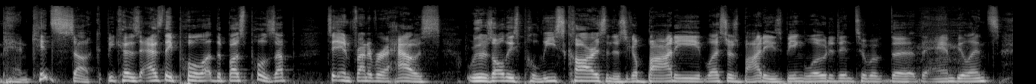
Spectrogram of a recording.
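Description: This is an unremarkable speaking voice from a man, fairly high in pitch with ordinary pitch variation. He speaks at a fairly quick pace on a very clean recording with a silent background. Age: 30s. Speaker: horror movie podcast co-host. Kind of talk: casual chat. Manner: frequent laughter.

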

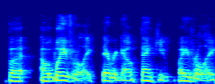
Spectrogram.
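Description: A man with a Kentucky accent, somewhat breathy, at a fairly slow pace in a monotone, flat intonation. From central Kentucky. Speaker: podcast host. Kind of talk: casual chat.

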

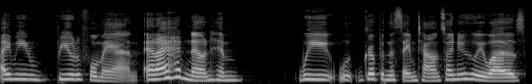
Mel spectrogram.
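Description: On a very clean recording with a silent background, a woman talks in a normal speaking voice at a fairly high pitch, with ordinary pitch variation and a fairly quick pace. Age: 20s. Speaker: podcast co-host. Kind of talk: casual chat.

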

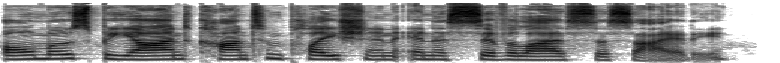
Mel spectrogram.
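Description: Here a woman speaks at a very slow pace. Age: 30s. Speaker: podcast co-host. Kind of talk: reading prepared true crime story; casual chat.

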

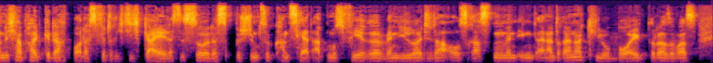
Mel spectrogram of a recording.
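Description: A man talks at a very fast pace. His intonation stays monotone and flat. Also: medium pitch for a man. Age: 20s. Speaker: powerlifting event announcer. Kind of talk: casual chat.

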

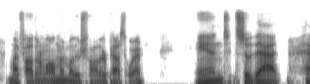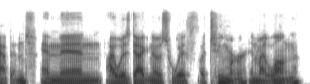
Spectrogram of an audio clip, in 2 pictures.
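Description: With an American accent, a man talks at a fairly slow pace in a fairly low pitch. He has a normal speaking voice with fairly even intonation. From Florida. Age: 30s. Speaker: entrepreneur, subscription box co-founder. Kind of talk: casual interview.

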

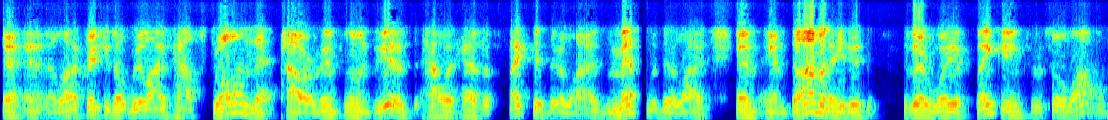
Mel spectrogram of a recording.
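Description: A man uses a normal speaking voice, moving at a moderate pace with ordinary pitch variation. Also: medium pitch for a man. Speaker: deliverance preacher. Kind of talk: sermon. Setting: phone call.

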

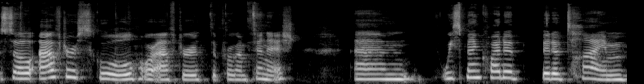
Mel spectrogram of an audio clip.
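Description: A woman speaks with a Norwegian accent. Her voice sits fairly high. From Norway. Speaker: entrepreneur. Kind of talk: interview.

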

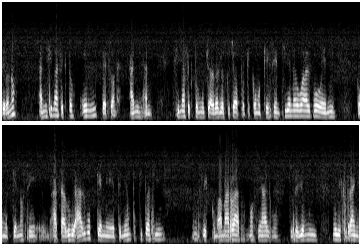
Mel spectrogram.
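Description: A man talks in a normal speaking voice. His pitch is medium and his intonation fairly even. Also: fairly quick pace. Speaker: metal band vocalist. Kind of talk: radio interview.

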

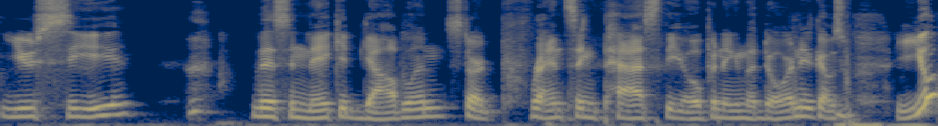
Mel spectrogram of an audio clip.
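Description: This put-on character voice sits at a low-to-middle pitch and moves at a moderate pace. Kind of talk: comic overacting. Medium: actual play. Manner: sassy, indignant, comic.

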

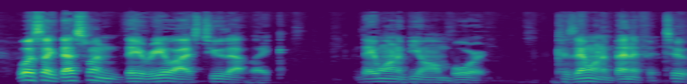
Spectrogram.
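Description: A man with a normal speaking voice and fairly low pitch talks at a fairly quick pace, his loudness swinging widely, in a dry, close sound with no echo. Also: lively intonation. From US, Boston area (Egyptian family, immigrated at 3-4). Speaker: film director and editor. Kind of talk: casual interview chat. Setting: in person, Boston.

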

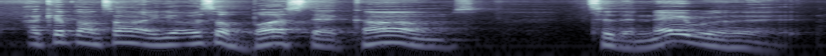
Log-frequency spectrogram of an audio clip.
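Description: A man speaks at a moderate pace with lively intonation and a somewhat breathy sound. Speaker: sneaker podcast co-host. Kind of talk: casual chat. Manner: calm.

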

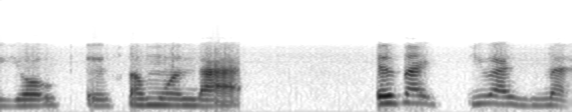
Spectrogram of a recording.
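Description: A woman with an American accent has an unremarkable speaking voice, speaking at a fairly slow pace with ordinary pitch variation. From New York, the Bronx. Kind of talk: casual chat.

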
